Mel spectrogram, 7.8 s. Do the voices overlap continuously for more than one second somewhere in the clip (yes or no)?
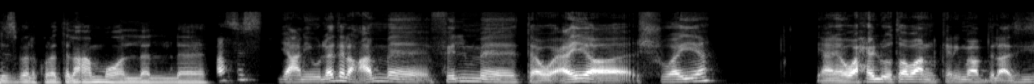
no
